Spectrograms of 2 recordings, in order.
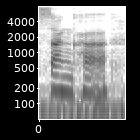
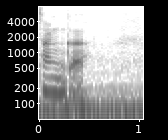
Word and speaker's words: Sangha: about that word Sangha to me it says Sangha but no no it's Sangha thank you Master art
